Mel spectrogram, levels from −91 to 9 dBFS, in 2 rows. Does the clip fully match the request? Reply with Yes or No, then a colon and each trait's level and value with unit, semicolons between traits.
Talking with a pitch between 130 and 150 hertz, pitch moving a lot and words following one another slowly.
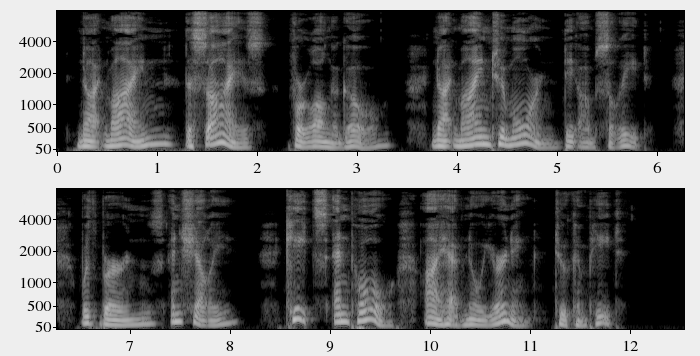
No: low, 115 Hz; wide, 6.6 semitones; slow, 125 wpm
